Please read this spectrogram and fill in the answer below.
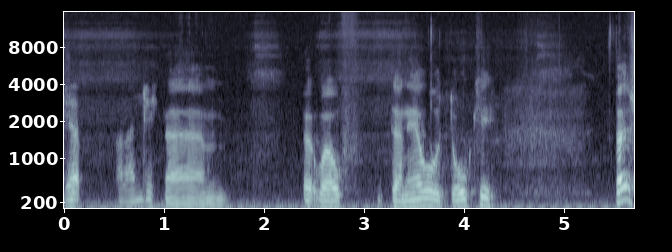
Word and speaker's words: Oranje: Is that how you pronounce it, Kerr? Oranje? Yep, Oranje.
